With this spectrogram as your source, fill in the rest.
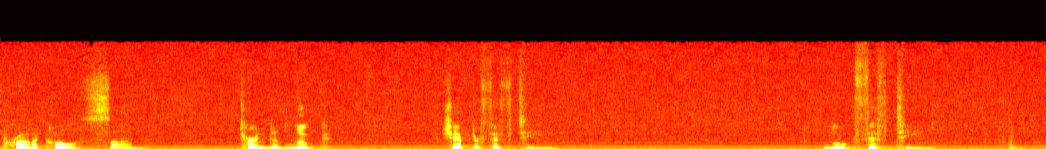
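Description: A middle-aged man speaks calmly in short phrases through a microphone.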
